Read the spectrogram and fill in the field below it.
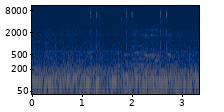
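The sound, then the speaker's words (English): A handful of light computer keyboard keystrokes, tapped in quick pairs with short pauses between, fairly quiet over a steady low hum, with no one speaking; someone typing into a software editor so the user interface preview updates. “So if I come in and start typing inside of here, we should be able to see our user interface, ideally, update over here.”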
